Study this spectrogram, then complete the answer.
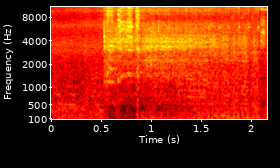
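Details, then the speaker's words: Honda RS125 FI after repair, the missing cam chain tensioner spring refitted (tensioner bolt was removed by mistake instead of drain plug at oil change): brief crank, catches within a second, steady quiet idle without rattle; normal start. "Okay na. Yung spring na wala. Nag-missing yung spring. Yun. Okay na to mga karide. Tahimik na."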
